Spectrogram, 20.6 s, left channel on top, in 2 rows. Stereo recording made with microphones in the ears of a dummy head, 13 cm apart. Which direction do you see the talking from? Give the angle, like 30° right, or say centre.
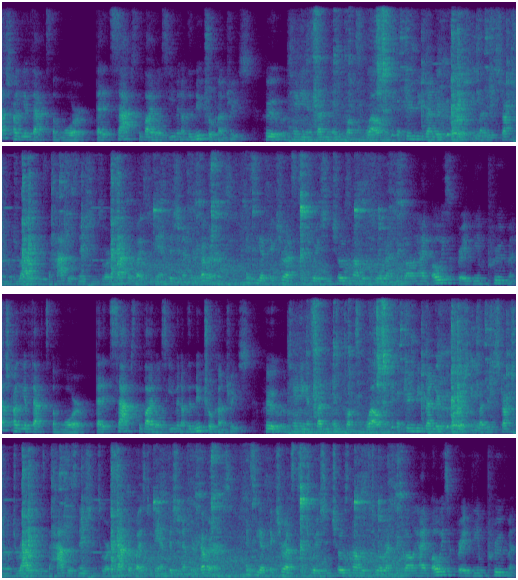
50° right.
